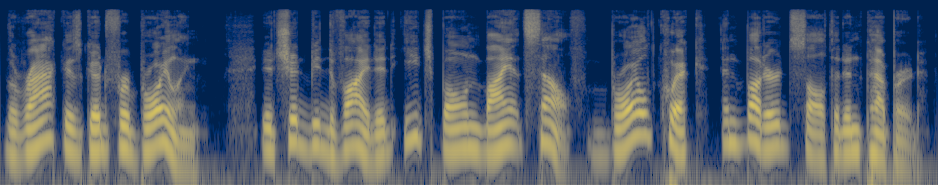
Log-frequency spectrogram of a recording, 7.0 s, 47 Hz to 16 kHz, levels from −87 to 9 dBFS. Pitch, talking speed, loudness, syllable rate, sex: 135 Hz, 170 wpm, -17 LUFS, 4.9 syllables/s, male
